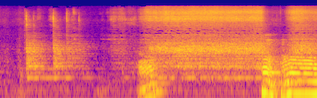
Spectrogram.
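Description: Plastic-bristle radiator brush scrubbing between the ribs of a sectional heating radiator: a loud, steady scratchy rasp that starts about two seconds in, after a few light handling clicks.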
